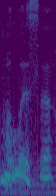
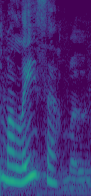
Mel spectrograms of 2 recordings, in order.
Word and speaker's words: Meli'sa: I don't know why black people always say my name is Melissa but it's Melissa yes one that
